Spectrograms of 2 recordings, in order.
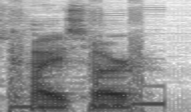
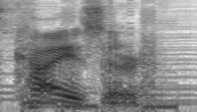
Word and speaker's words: Caesar: uh Fallout New Vegas refer to Caesar as kaisar yeah like Julius Caesar was called Julius Kaiser in the original and like in the in the Latin pronunciation back in the go old days uh there is I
